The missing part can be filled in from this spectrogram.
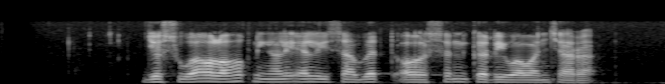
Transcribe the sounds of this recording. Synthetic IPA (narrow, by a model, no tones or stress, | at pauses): d͡ʒosuaɔlɔɦɔk̚niŋalielisabɛt̪ɔlsənkɨriwawaɲt͡ʃaɾa̰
